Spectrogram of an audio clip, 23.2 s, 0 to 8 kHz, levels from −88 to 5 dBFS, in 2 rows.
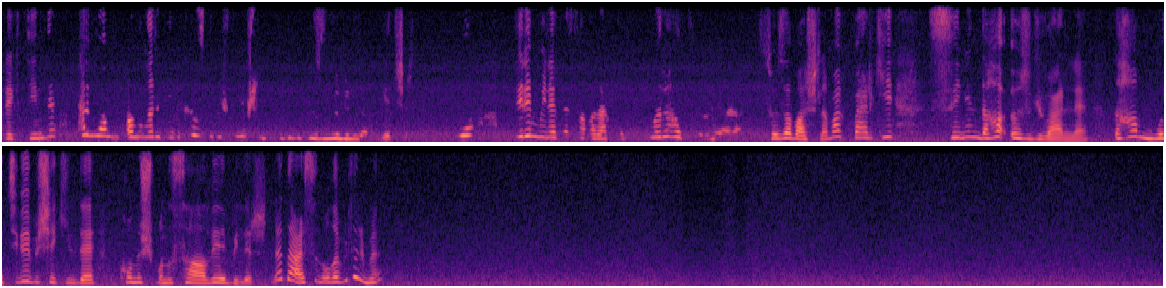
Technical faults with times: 0.00-7.60 speech suppressed in double talk
0.36-1.42 other side's voice leaking through
2.29-2.53 other side's voice leaking through
3.94-5.22 other side's voice leaking through
6.24-6.88 other side's voice leaking through
7.46-7.63 other side's voice leaking through

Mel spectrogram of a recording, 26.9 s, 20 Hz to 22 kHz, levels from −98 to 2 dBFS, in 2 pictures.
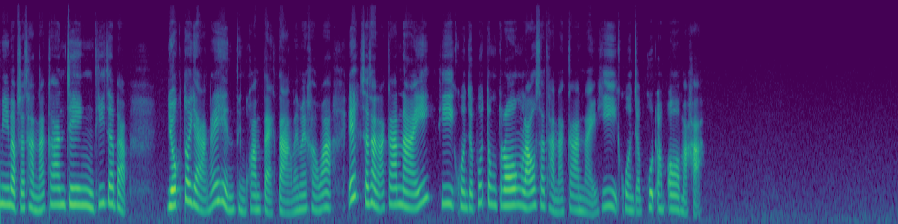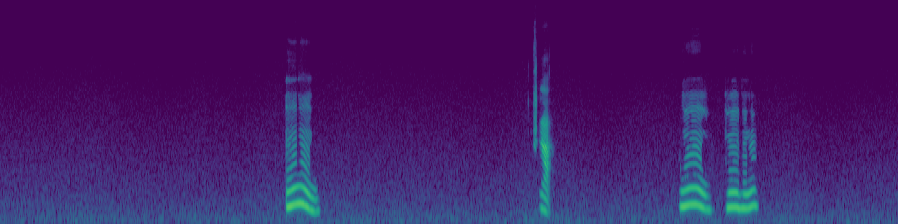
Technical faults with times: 10.26-12.63 CD scratch ticks

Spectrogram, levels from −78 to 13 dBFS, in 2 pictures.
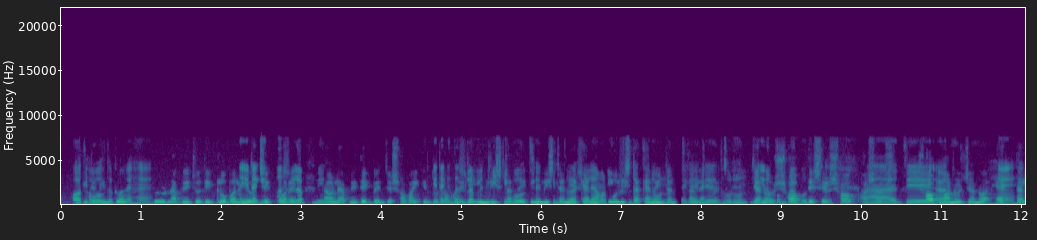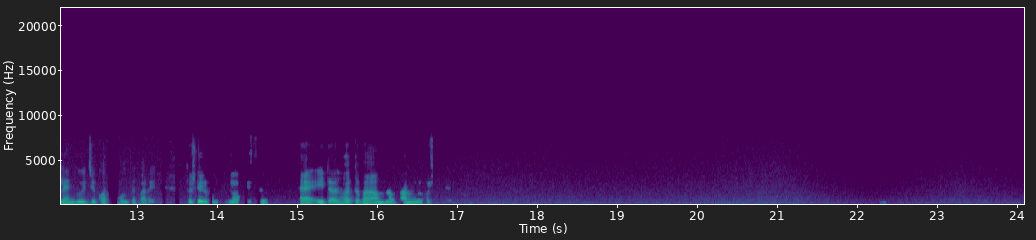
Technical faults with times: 7.67-7.79 burst of packet loss
12.64-12.78 burst of packet loss
13.31-14.56 repeated packet loss (robotic sound)

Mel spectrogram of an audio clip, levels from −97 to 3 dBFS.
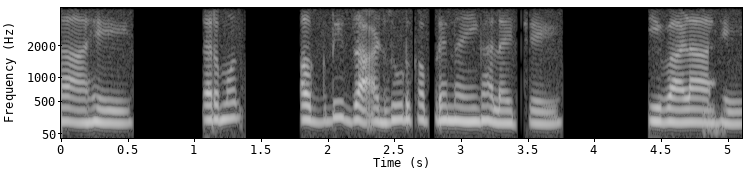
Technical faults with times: none

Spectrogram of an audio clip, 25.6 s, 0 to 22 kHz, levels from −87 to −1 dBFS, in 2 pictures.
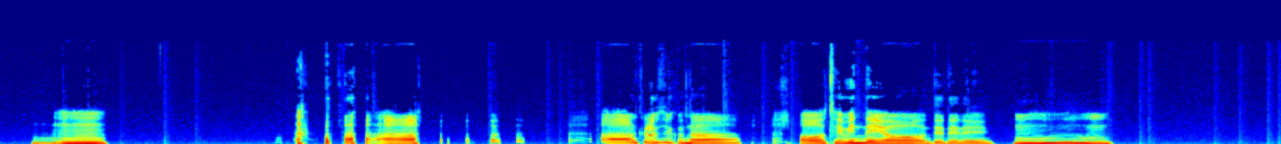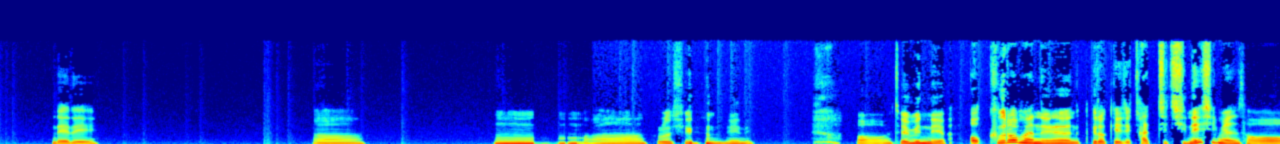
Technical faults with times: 18.74-25.21 pre-emphasis left on

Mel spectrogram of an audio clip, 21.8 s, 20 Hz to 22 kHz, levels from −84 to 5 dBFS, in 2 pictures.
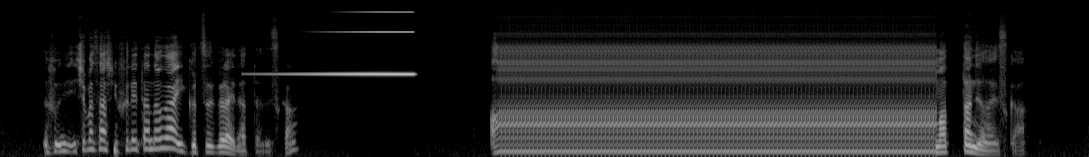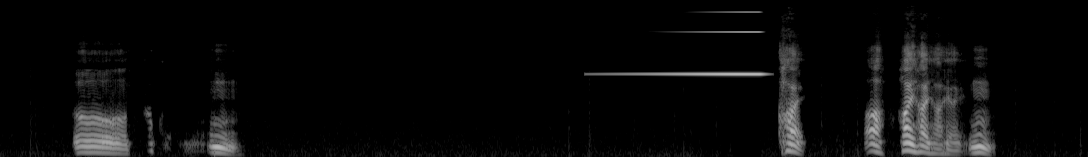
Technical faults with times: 2.41-4.17 loudspeaker feedback squeal
5.01-9.36 system hang loop
16.73-18.63 loudspeaker feedback squeal

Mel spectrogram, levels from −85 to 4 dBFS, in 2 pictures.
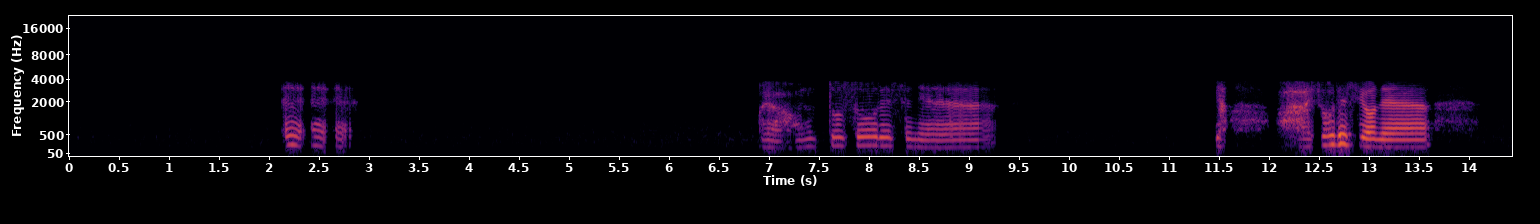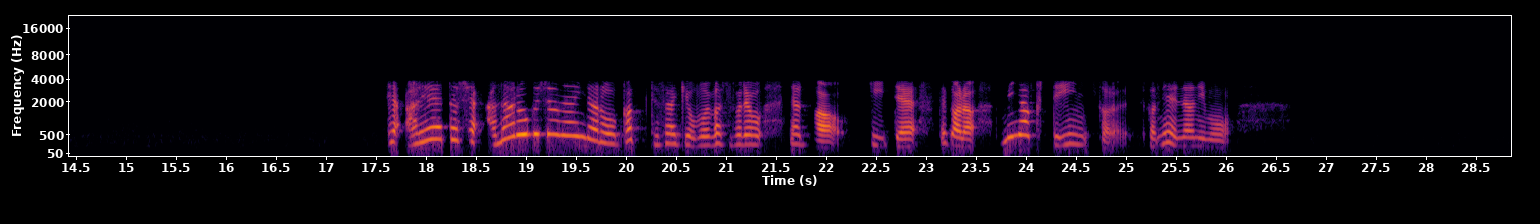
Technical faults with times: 0.00-28.86 iLBC codec

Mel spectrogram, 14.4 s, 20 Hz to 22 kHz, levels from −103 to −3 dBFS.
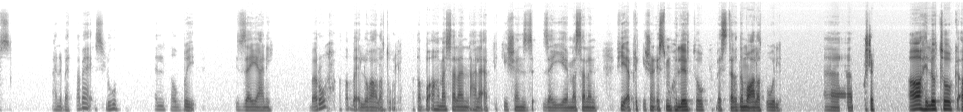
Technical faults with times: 6.43-12.69 automatic gain rising

